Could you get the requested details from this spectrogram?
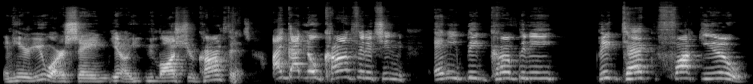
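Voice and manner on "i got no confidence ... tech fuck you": raised pitch, heated disbelief; indignant rant. Real, not acted. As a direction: spit it out like you're fed up. Ranting about big tech.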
